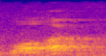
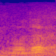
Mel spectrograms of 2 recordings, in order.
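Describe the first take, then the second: First: "Water" with a glottal stop for the t. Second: "water" with a fully sounded t; no glottal stop. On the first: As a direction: drop the t in "Water" into a catch in the throat. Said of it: "with a glottal stop". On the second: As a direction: say "water" without a glottal stop, t released clearly. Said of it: "The first one without". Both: Shown as a demonstration.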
